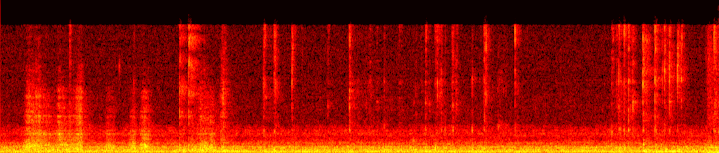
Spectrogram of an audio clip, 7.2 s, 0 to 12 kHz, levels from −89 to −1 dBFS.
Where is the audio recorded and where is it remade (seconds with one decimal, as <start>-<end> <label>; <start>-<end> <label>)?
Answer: 0.0-7.2 recorded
